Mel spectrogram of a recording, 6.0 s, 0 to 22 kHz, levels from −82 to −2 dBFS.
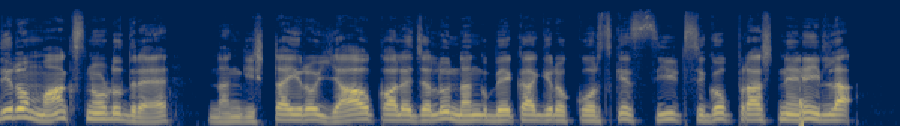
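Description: At 5.33 s, near the end of the speech, there is damaged data in the compressed stream. It lasts only about 33 ms, until 5.37 s. Some bytes in the encoded audio are corrupt. The decoder cannot read those frames properly. It loses its place and hunts for the next valid frame header before playback recovers. The result is a short chirp or blip in the speech.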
